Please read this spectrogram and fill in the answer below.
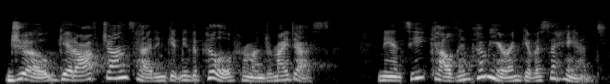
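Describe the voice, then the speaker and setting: A woman reads as a brisk female schoolteacher in a storybook, firm and insistent but encouraging. Her pitch moves around a lot, and the sound is a little dull. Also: very animated, slight background noise, lightly acted. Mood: organizing. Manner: insistent, no-nonsense.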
